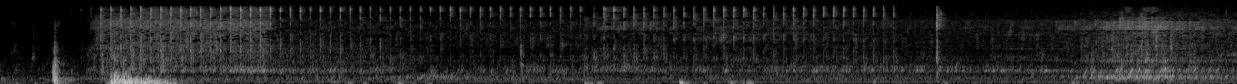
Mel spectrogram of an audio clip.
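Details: Lada Priora with 126 engine, 130k mileage, Mobil 10W-40 oil: right after start-up a sharp, even knock about three times a second over the idle; engine knock of unknown origin.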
